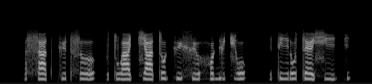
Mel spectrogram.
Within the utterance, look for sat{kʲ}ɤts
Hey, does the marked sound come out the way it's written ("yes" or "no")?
yes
